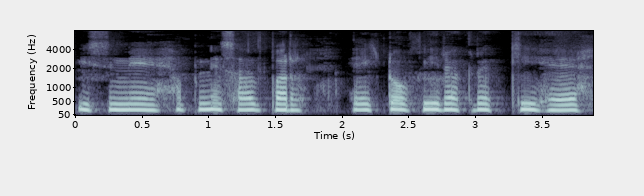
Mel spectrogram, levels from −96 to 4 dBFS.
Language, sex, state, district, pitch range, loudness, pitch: Hindi, female, Uttar Pradesh, Shamli, 195-210 Hz, -19 LUFS, 205 Hz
